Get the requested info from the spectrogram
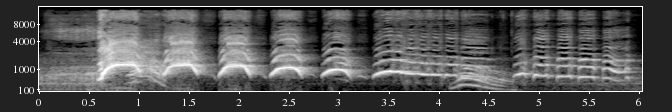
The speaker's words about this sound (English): I did not expect that. Also, your screaming doesn't help.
